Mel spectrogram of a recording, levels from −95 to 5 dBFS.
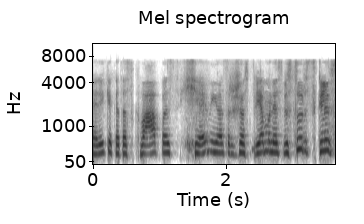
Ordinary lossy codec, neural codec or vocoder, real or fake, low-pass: AAC, 32 kbps; none; real; 7.2 kHz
